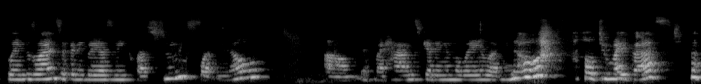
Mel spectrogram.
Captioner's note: laughs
